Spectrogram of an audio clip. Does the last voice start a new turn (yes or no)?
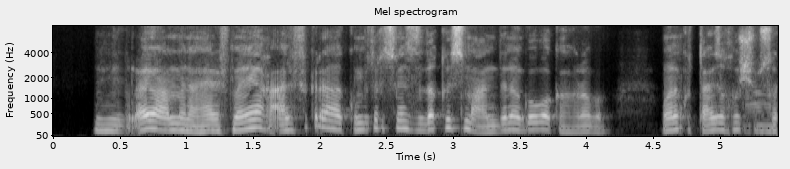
no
